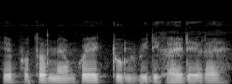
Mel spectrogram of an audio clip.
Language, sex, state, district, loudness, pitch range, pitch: Hindi, male, Arunachal Pradesh, Lower Dibang Valley, -19 LUFS, 90-95 Hz, 90 Hz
